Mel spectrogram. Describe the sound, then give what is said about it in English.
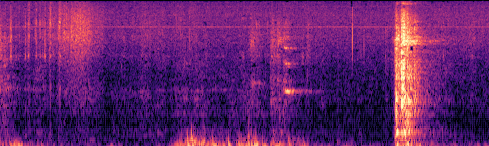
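Chairs from three sets being carried up and handed over one at a time, then set down: a stretch of low bumping and shuffling, then a single sharp clack as one lands on a hard floor, with no voices. “I want you to help me bring those three sets of chairs up here.”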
